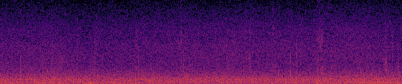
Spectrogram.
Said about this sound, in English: ocean breeze going on.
